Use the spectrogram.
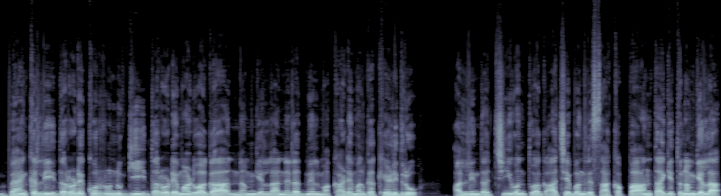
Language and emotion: Kannada, fearful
